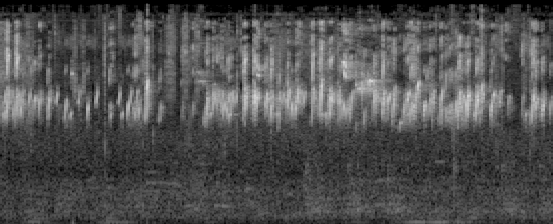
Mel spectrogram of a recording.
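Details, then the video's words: European goldfinch wild twittering song, played to stimulate goldfinches to sing. Busy high chirping with ringing trills and rapid buzzy runs continues almost without pause. "بتبتة خلوية جديدة لتحفيز الحسون على التغريد بتبتة خلوية لتحفيز طيور الحسون"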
